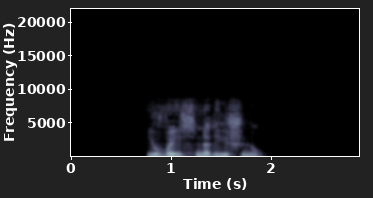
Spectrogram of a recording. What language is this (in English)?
Kabyle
